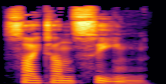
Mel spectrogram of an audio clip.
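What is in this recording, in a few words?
"sight unseen", British English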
